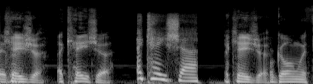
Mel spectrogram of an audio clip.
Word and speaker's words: Acacia: Acacia. Acacia. Acacia. We're going with that. Acacia is the new canon pronunciation.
